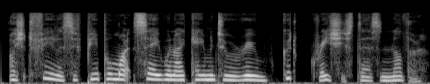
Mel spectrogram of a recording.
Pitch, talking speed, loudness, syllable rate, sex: 205 Hz, 250 wpm, -17 LUFS, 6.0 syllables/s, female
